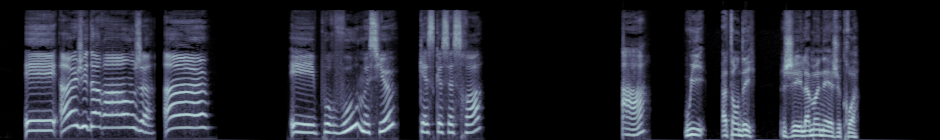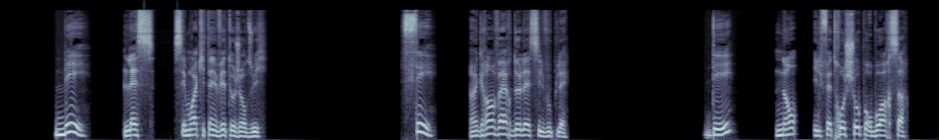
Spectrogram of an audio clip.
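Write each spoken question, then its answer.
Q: Et pour vous, monsieur, qu'est-ce que ce sera ?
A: C: Un grand verre de lait, s'il vous plaît.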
